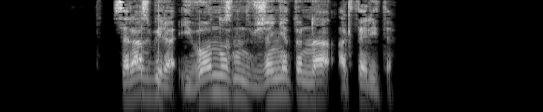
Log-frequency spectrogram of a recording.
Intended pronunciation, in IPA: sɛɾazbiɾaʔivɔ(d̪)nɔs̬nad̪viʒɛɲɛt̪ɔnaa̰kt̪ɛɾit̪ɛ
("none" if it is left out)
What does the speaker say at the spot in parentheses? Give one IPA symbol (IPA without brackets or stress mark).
d̪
